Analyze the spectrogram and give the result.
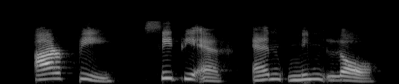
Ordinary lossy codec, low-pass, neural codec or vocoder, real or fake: none; none; codec, 16 kHz, 1 kbps, X-Codec, HuBERT features, trained on general audio; fake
